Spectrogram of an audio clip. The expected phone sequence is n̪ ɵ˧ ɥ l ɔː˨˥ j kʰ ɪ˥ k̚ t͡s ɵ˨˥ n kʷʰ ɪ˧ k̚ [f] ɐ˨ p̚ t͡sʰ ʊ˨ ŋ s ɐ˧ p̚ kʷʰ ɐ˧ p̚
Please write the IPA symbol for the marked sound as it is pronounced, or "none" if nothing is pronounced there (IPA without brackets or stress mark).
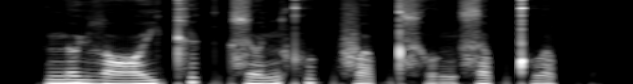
f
